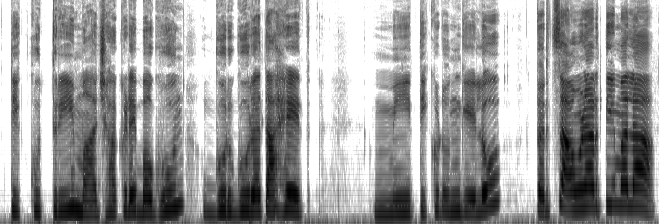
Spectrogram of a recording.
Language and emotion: Marathi, fearful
